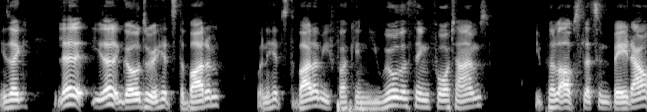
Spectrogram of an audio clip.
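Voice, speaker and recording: A man's fairly high voice at a very fast pace, with big swings in loudness, on a very clean recording with a silent background. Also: ordinary pitch variation. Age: 20s. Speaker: podcast co-host. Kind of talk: casual chat.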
